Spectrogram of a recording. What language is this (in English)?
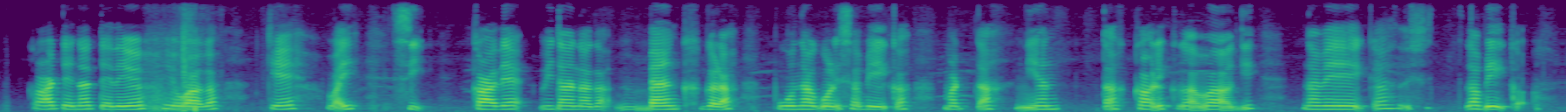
Kannada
